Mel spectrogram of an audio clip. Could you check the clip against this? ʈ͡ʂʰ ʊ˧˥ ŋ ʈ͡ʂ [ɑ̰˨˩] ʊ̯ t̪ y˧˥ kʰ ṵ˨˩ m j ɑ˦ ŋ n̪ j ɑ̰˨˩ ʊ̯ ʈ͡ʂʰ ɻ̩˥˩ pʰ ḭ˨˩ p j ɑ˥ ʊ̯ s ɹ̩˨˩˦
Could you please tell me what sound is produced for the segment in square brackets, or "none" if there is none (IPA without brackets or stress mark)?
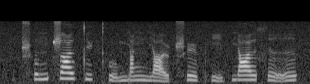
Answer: ɑ˥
